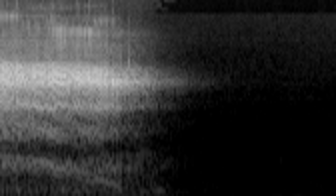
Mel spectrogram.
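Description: A man's breathy, high-pitched vocal imitation of an animal call into a microphone, held for about a second and cut off abruptly.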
